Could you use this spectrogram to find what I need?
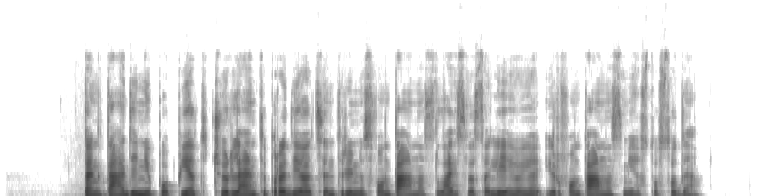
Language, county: Lithuanian, Telšiai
